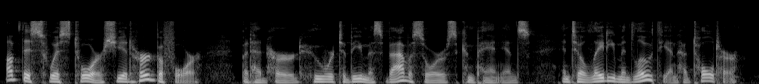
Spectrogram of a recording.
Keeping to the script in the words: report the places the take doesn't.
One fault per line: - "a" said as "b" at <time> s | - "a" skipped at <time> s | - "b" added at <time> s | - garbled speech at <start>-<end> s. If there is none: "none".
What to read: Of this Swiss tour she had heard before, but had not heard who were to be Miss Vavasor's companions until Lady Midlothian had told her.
- "not" skipped at 2.7 s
